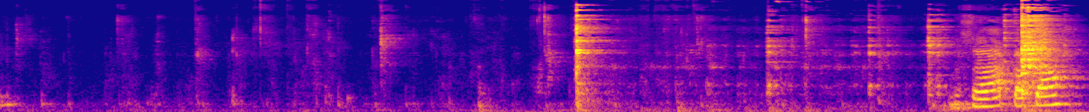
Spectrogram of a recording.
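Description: Knives and forks scrape and clink on plates.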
